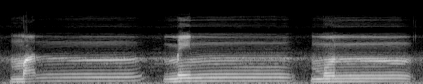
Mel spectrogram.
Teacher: اسی ساؤنڈ کو 3 سیکنڈ کے لیے پروناؤنس کرتے جانا، اس کو غنہ کہا جاتا ہے، جو کہ منہ اور ناک سے جس کی آواز نکلتی ہے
